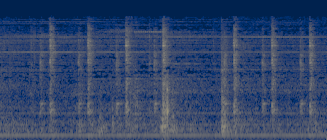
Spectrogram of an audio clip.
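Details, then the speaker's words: Old Compaq PC stored in a damp barn, rusty and dirty, first power-up: sharp, dry clicks about twice a second over a faint steady hum as the hard drive struggles. Owner suspects the connection, not confirmed. "Oh, there we go. Yep. Gotta click and drive."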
